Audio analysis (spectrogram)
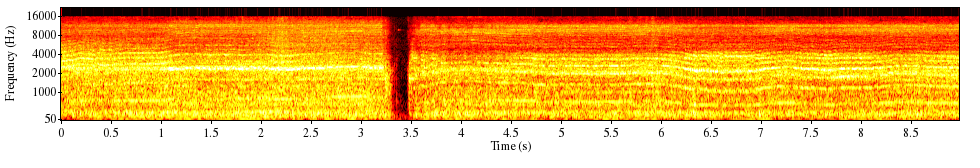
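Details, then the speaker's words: R2D2 droid dome motor turning with the dome fitted: a high, wavering whine over a steady hiss, its pitch sagging as it labours; builder thinks the dome is still slightly catching on the side of the metal. "that sounds like it's is struggling a little bit of casual let me take that dome off"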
